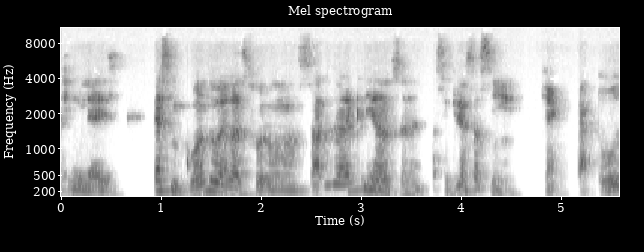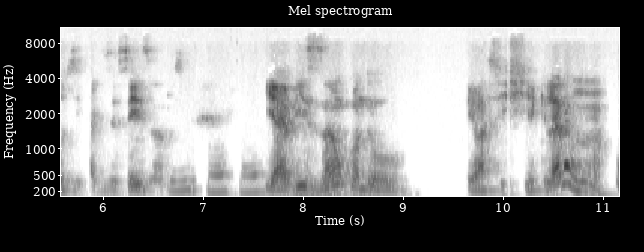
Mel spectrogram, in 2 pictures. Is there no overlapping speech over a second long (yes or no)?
yes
